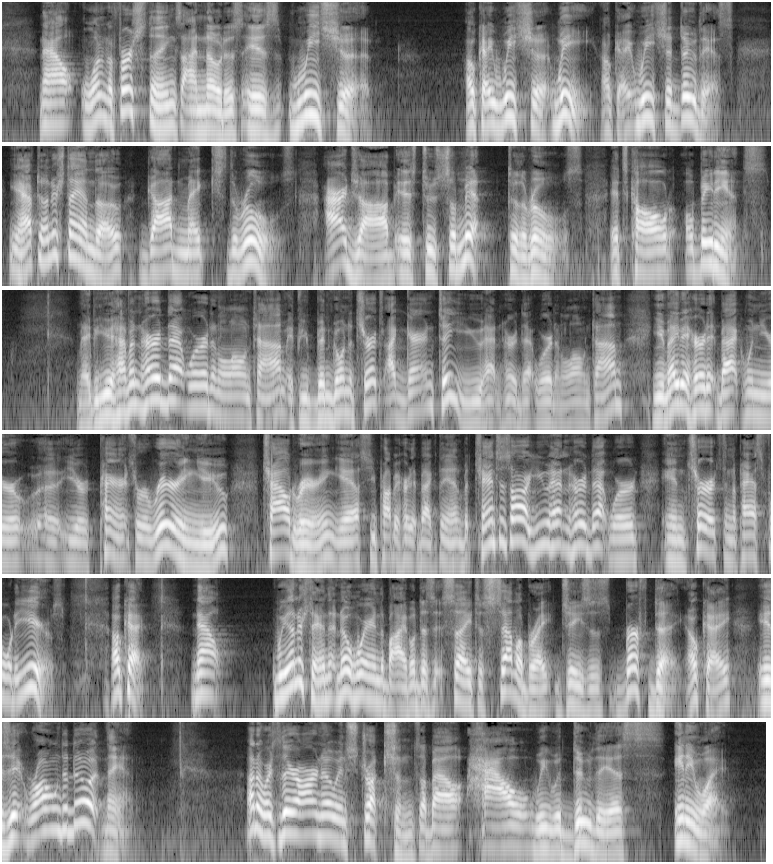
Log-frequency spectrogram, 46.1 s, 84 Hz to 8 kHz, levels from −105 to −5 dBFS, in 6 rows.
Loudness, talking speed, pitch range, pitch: -18 LUFS, 185 wpm, 125-180 Hz, 140 Hz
